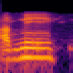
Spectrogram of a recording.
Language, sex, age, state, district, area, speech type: Bengali, male, 18-30, West Bengal, Darjeeling, urban, conversation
